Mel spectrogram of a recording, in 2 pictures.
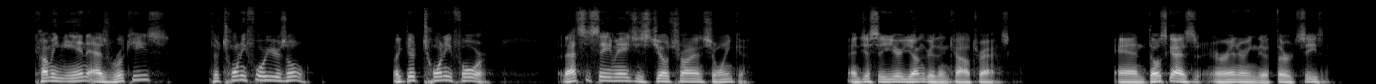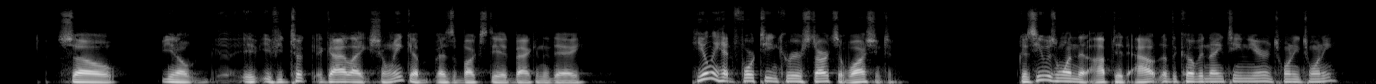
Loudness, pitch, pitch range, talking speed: -21 LUFS, 110 Hz, 100-130 Hz, 170 wpm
